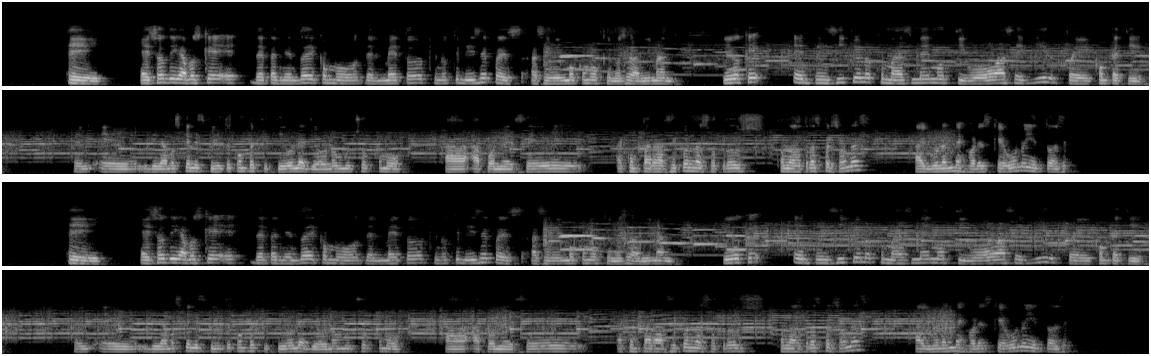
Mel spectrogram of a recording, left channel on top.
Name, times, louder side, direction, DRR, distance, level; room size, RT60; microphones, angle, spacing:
voice 1, 0.7-1.0 1.4-6.7 7.2-7.6 7.9-11.4 12.2-15.5 15.9-17.3 17.6-20.1 20.6-22.1, left 4 dB, 60° left, 0.7 m, -26 dB
sound 1, 5.4-21.0, right 5 dB, 70° right, 1.1 m, -33 dB
6.4 x 2.8 x 2.5 m
head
